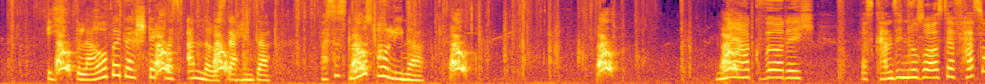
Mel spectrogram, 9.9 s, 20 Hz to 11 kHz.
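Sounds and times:
rustling: 0.0s - 7.6s
dog barking: 0.4s - 5.0s, 5.9s - 6.3s, 7.2s - 7.5s
speech: 0.5s - 4.8s, 7.2s - 9.8s.

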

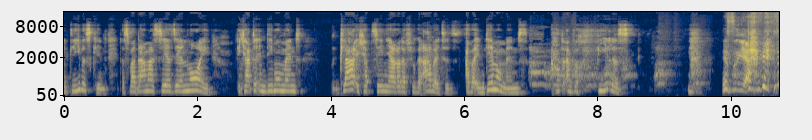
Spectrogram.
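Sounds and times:
speech: 0.0s - 8.6s, 9.4s - 10.7s
small dog barking at a delivery person at the door: 7.0s - 9.6s.

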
